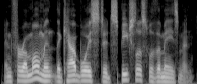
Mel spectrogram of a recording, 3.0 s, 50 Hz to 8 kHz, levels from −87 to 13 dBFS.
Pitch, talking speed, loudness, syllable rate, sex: 130 Hz, 205 wpm, -16 LUFS, 5.6 syllables/s, male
